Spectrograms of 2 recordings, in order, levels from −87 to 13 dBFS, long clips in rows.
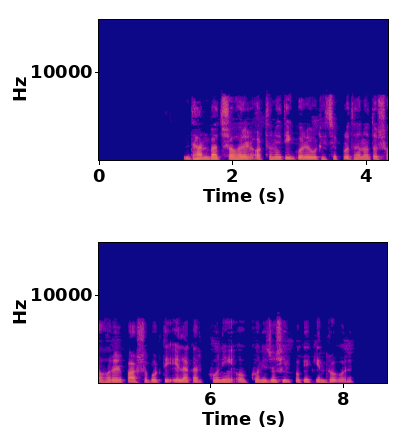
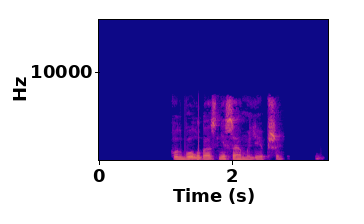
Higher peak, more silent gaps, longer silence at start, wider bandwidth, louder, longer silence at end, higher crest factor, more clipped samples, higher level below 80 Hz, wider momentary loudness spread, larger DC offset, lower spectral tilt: first, -8 dBFS vs -14 dBFS; second, 5.91-5.97 s, 6.58-6.62 s vs 2.87-3.24 s; first, 1.3 s vs 1.1 s; about the same, 7.8 kHz vs 7.8 kHz; about the same, -26 LUFS vs -28 LUFS; first, 0.5 s vs 0.1 s; about the same, 20 dB vs 18 dB; neither; second, -64 dBFS vs -58 dBFS; about the same, 8 LU vs 7 LU; neither; about the same, -5.5 dB/octave vs -4.5 dB/octave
